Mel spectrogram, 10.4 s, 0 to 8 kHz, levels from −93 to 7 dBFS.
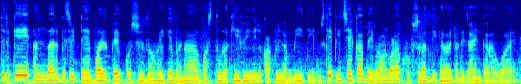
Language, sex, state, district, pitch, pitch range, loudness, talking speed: Hindi, male, Uttar Pradesh, Ghazipur, 120 Hz, 110-130 Hz, -25 LUFS, 180 wpm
